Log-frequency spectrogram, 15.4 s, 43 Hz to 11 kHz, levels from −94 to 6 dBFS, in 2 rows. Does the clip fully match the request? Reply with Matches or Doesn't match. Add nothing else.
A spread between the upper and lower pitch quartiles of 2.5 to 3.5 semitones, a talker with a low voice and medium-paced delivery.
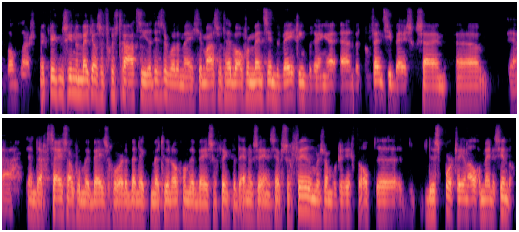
Doesn't match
